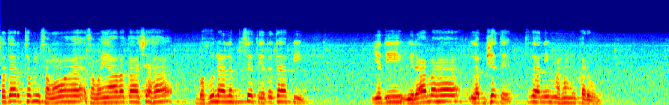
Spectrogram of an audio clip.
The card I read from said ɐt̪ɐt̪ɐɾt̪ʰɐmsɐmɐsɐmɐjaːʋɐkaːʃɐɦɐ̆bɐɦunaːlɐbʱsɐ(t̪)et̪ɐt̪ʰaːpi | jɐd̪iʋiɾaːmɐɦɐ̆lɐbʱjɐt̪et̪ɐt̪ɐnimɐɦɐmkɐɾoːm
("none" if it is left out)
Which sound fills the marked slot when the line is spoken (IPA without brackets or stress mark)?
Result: t̪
